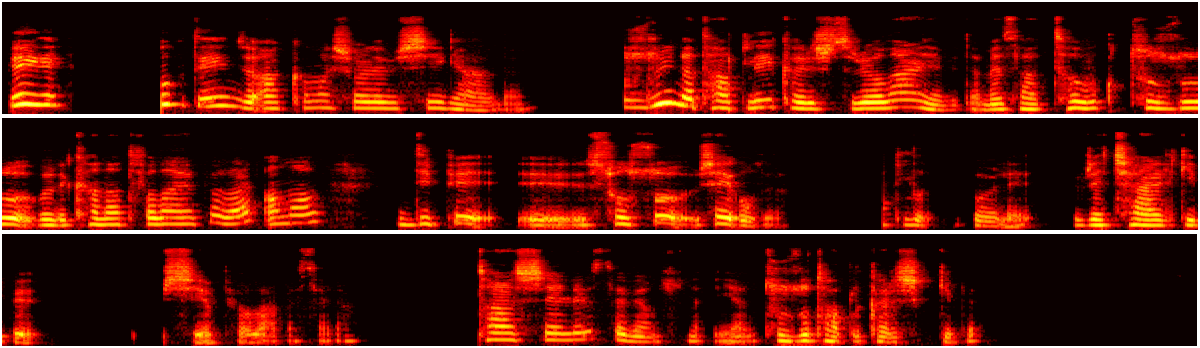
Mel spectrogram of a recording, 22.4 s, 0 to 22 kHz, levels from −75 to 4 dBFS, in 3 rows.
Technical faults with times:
0.80-1.00 clipped start after a pause
3.66-3.89 clipped start after a pause
12.77-12.98 clipped start after a pause
17.71-17.93 clipped start after a pause
19.58-22.42 adaptive stream at a lower bitrate

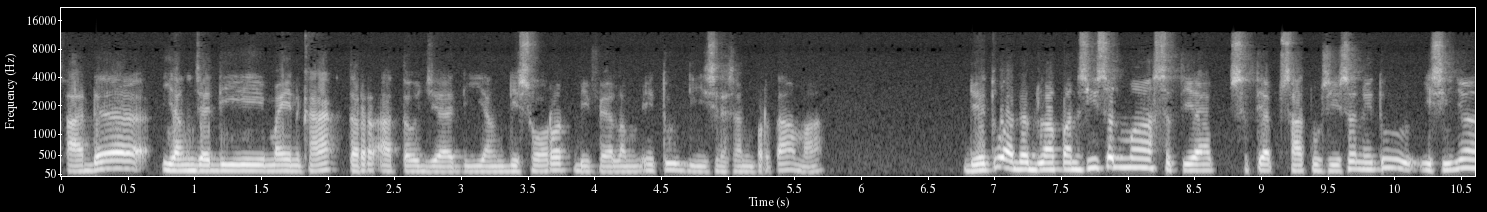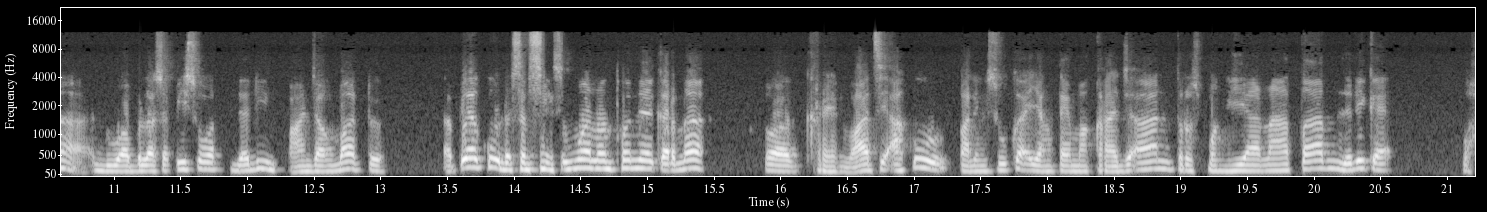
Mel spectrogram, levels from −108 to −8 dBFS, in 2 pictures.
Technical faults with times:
none

